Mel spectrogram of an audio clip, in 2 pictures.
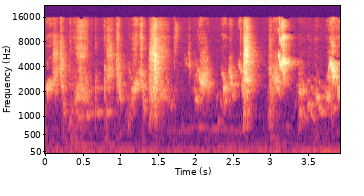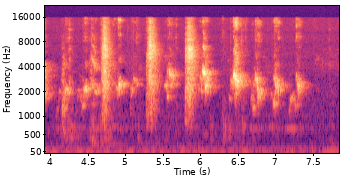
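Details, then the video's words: Pet talking budgerigar, said to be declaring its love, in busy, rapid warbling chatter: scratchy squawks, clicks and short squeaky whistles in quick bursts, high-pitched and continuous, with a faint low room rumble. "Aşkını ilan eden Konuşan muhabbet kuşu"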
